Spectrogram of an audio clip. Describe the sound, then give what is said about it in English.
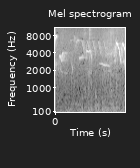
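A yellow warbler sings outdoors on a hill, its bright, high whistled notes rising into a quick cluster of sweet phrases toward the end, over a low rumble of background ambience. “But if you listen to your left-hand side, there's yellow warbler. And it's singing, sweet, sweet, sweet, I'm so sweet, or sweet, sweet, sweeter than sweet.”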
